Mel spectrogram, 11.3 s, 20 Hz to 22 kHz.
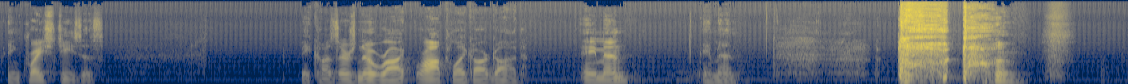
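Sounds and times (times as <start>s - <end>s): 
speech: 0.1s - 1.2s, 3.0s - 6.4s, 7.0s - 7.4s, 10.0s - 10.6s
person in a harsh coughing fit: 9.0s - 10.2s.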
